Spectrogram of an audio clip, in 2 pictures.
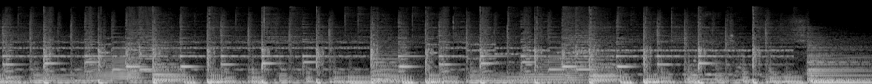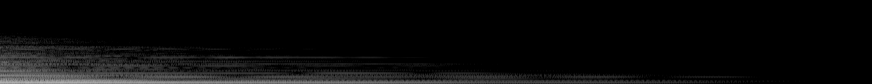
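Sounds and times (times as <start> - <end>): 
upbeat jazz: 0.0 - 9.8.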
